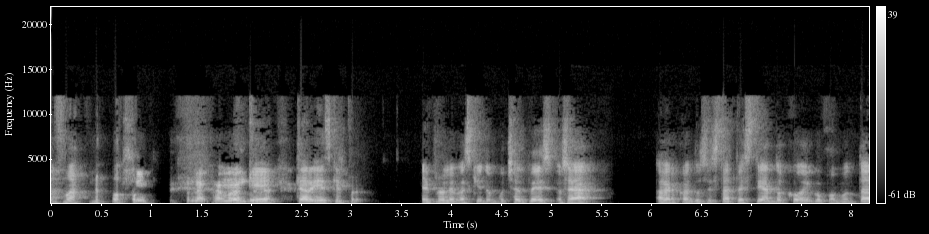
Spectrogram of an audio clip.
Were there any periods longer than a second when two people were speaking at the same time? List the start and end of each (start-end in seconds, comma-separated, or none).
none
